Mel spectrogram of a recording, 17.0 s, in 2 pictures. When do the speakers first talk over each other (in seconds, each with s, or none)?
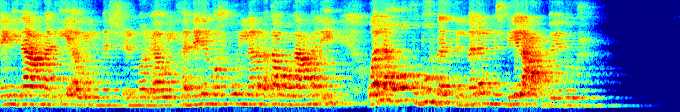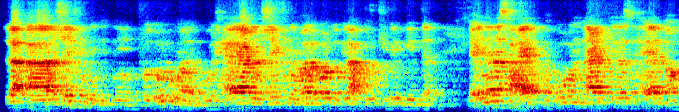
none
